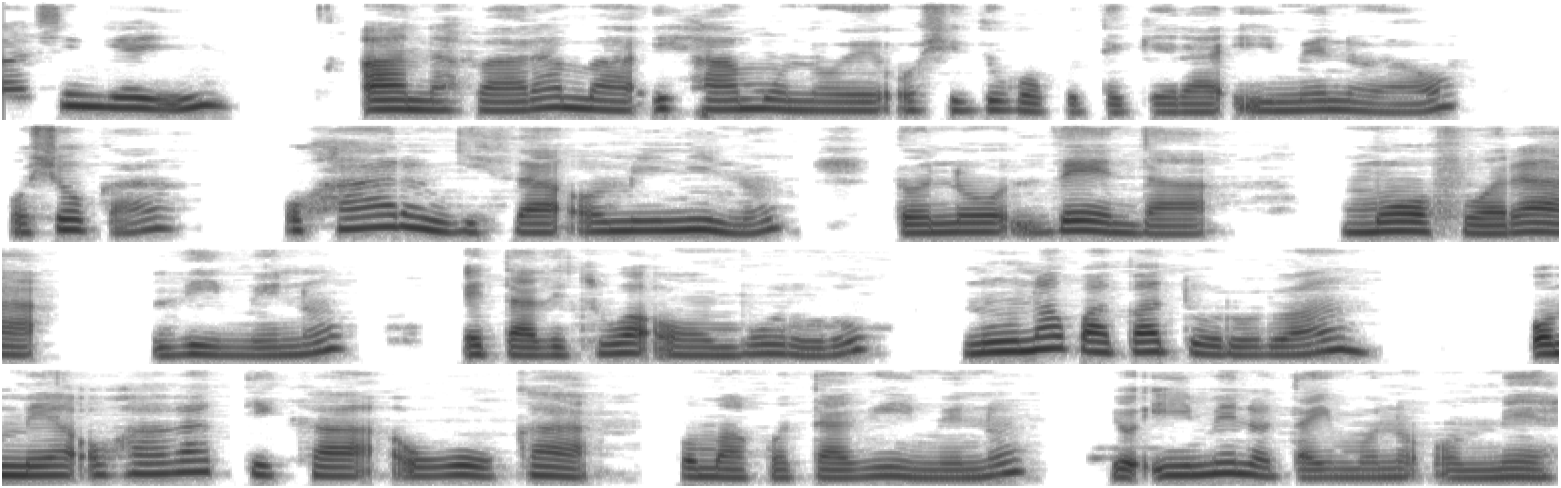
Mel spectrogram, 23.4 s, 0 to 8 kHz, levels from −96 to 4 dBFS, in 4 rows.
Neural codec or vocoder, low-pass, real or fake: none; 7.2 kHz; real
